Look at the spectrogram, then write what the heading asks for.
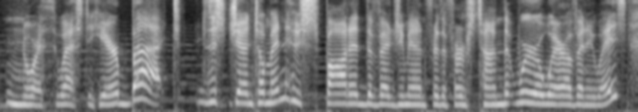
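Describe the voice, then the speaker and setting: A woman's voice: fairly high pitch, normal speed, a bit bright, clear, resonant tone, soft background music. A woman co-hosting a podcast, telling a story in a chatty, explanatory and comedic way. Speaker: podcast co-host.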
